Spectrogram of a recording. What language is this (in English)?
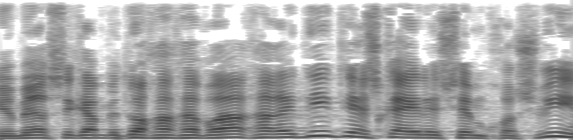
Hebrew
